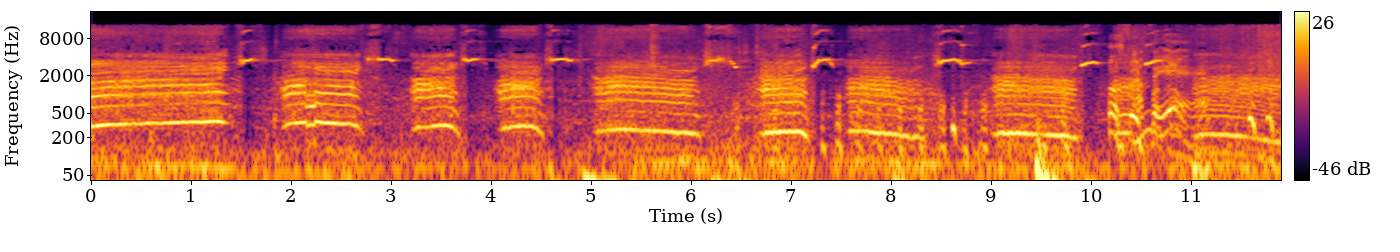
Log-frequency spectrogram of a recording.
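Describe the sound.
A man's voice imitates a donkey's bray: loud, rhythmic hee-haw cycles repeating for about twelve seconds, with rising and falling pitch and brief gasping breaths between; he is a scout group leader filmed surrounded by children, who all cheer when he finishes the bray.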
